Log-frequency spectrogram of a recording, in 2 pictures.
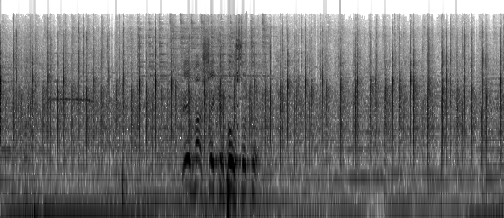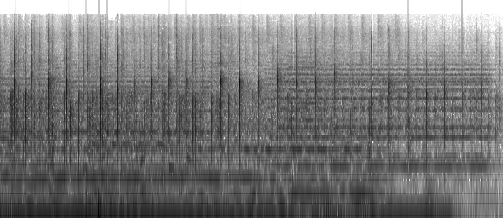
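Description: A church audience applauds steadily for about twenty seconds to welcome a pastor, dense overlapping claps with a few cheers, while sustained keyboard bass notes and chords play underneath.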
